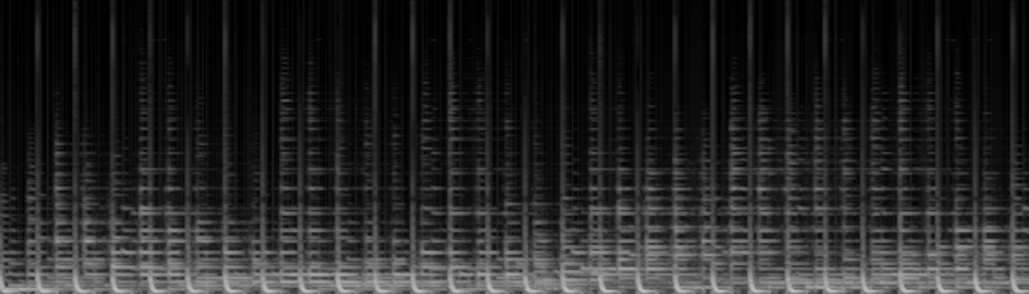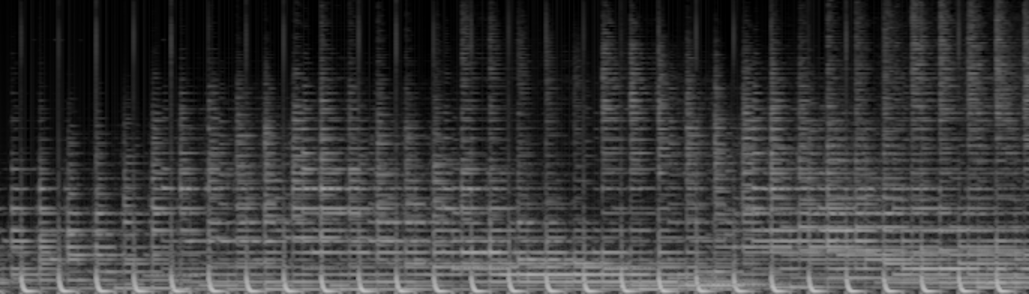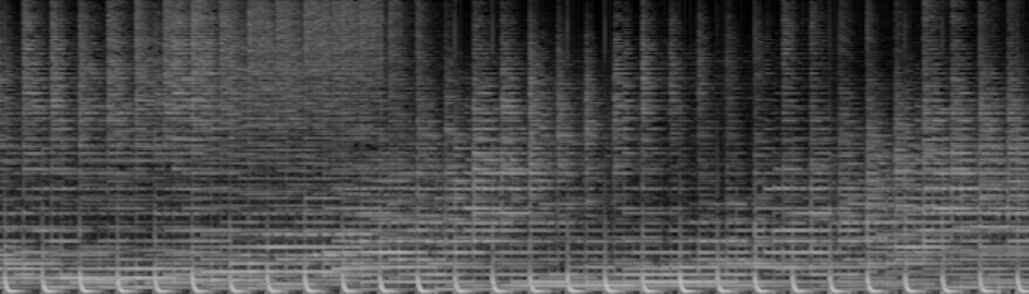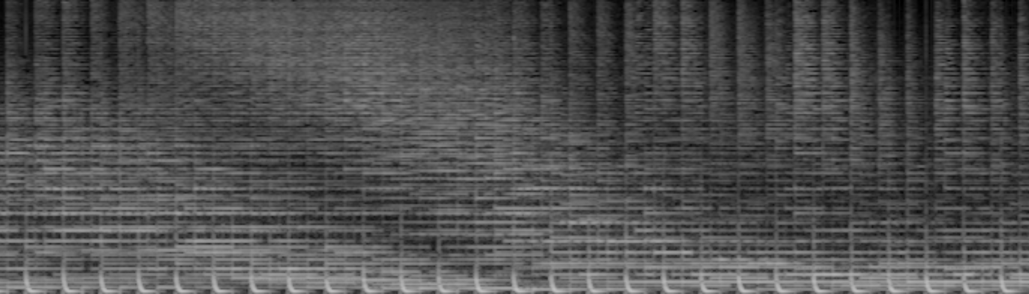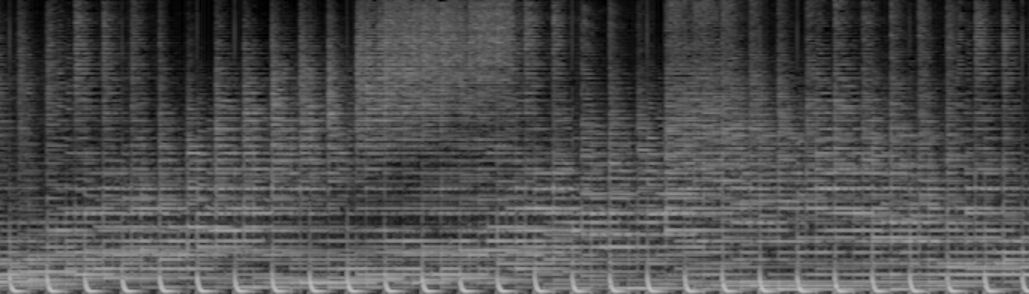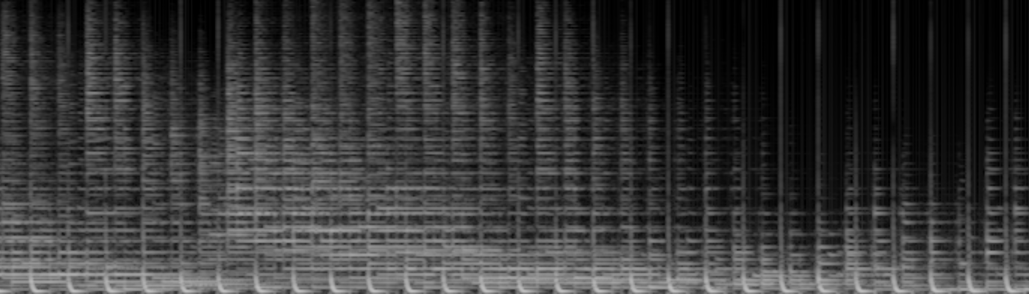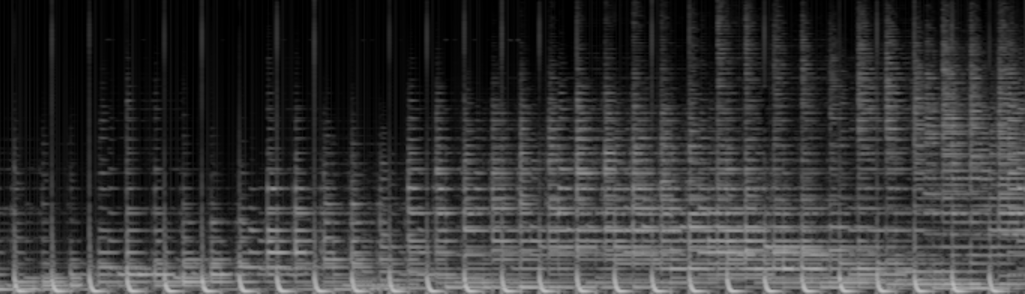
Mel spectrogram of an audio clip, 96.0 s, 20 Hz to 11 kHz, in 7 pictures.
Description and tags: kick and Progressive leads.
Synth:Ableton live,Silenth1.
ambient, bass, beat, club, dance, drum, electro, electronic, hard, house, kick, kickdrum, leads, loop, melody, original, panning, progression, Progressive, rave, sound, subs, synth, techno, trance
